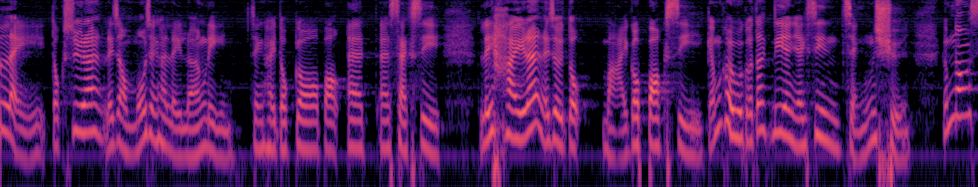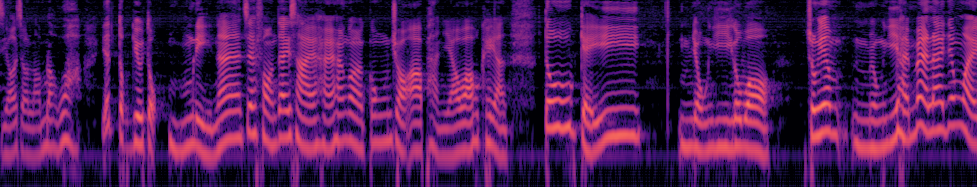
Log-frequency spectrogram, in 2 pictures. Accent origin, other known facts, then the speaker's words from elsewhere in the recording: China; 如果我哋中國人啦，最遠古嘅遊戲係講緊啲咩嘢啊？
